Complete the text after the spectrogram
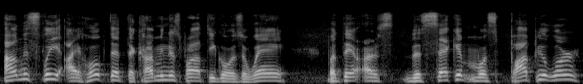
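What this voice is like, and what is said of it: Put-on foreign accent. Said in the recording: “You can drop the accent now.”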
